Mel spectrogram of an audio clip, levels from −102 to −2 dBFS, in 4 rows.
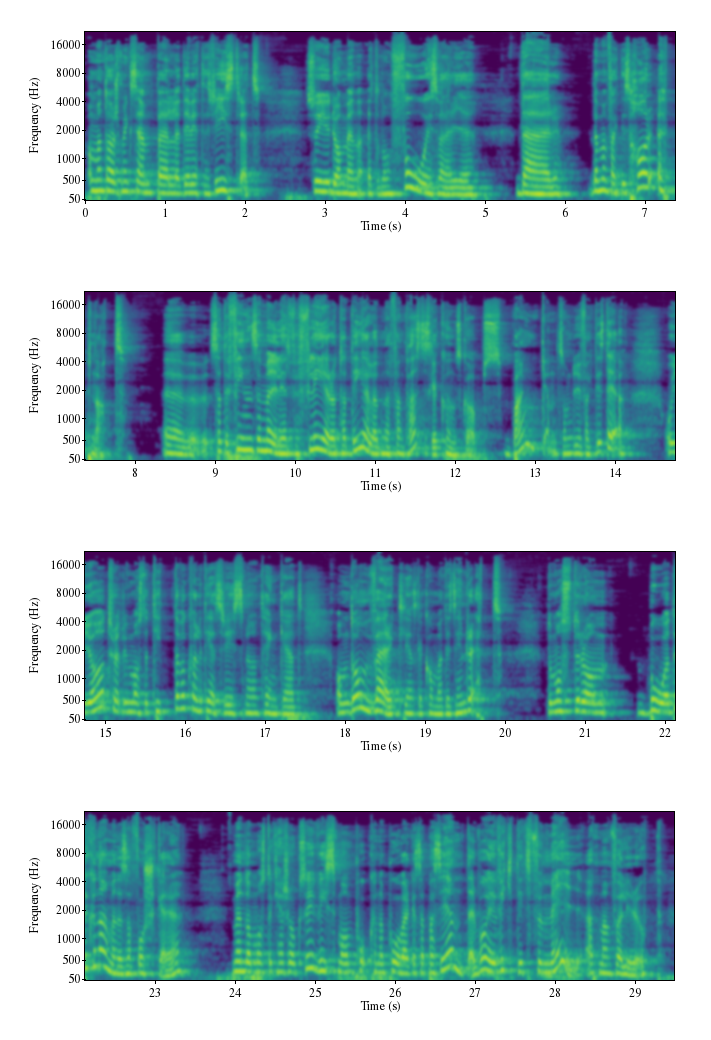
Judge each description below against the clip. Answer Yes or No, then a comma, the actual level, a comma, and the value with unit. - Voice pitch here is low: No, high, 210 Hz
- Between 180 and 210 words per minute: Yes, average, 190 wpm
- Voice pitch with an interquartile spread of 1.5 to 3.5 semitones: No, average, 5.0 semitones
